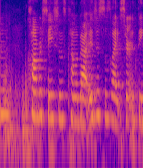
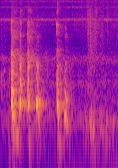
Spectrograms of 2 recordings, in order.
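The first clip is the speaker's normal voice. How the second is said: dry, rasping coughs; 4 semitones higher, 3 dB louder than usual. Real, not acted. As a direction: cough from an itchy throat. Why my throat is itching.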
